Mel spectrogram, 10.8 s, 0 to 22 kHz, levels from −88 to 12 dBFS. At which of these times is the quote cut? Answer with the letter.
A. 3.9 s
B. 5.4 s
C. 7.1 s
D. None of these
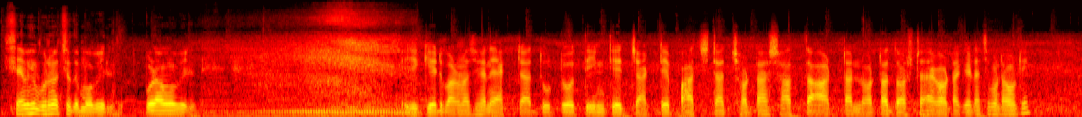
A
